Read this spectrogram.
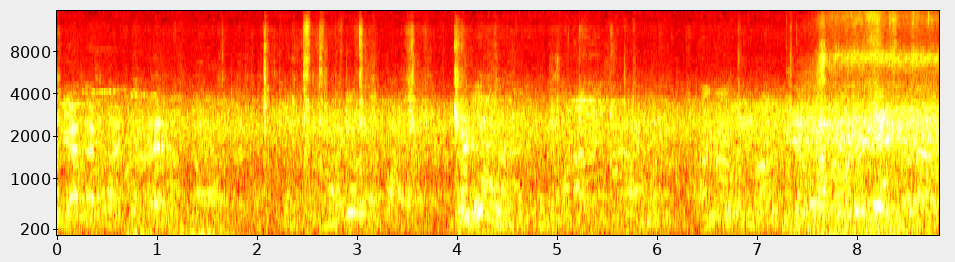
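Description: A large crowd cheers and chatters loudly outdoors.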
